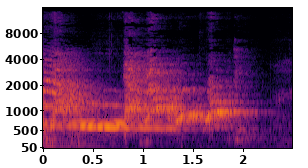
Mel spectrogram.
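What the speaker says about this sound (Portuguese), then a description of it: "É só falar a Lula que os cachorros ficam tudo perdidos aqui." Several dogs bark excitedly in a dense, overlapping burst of yips and howl-like barks, loud and close, trailing off near the end.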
